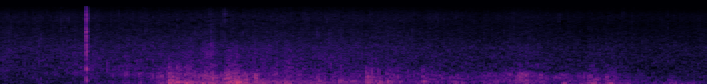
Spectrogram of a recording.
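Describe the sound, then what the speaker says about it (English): Steady rain with low rumbling thunder in the video game Escape from Tarkov, set on the Customs map. A sharp crack comes early, then a continuous wash of rain under rolling booms, with no talking. "I didn't realize it was raining."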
